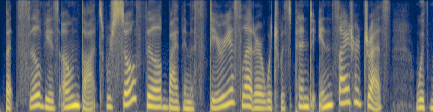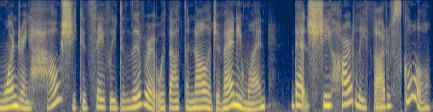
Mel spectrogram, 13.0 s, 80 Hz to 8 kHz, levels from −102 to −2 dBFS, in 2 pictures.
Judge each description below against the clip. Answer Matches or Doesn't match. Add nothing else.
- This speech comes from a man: Doesn't match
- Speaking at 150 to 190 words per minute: Matches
